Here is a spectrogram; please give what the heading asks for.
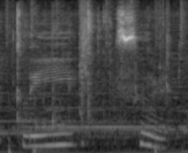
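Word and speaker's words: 이설: Lee Sul. When people ask me for my real name, my Korean name, I say, oh, it's Lee Sul. In Korean pronunciation, it's Lee-sul.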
